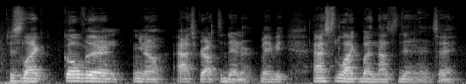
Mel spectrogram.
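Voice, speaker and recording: Over faint background music, a man with a mid-range, steady voice talks at a quick pace. He's the host of a jokey video game movie countdown, emphatic and fond of repeating phrases for effect.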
